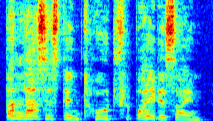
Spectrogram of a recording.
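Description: A man reading an audiobook, voicing a frightened young woman who cries out in high, breathless lines. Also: expressive, a little slow. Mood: passionate.

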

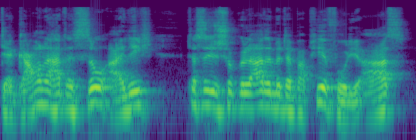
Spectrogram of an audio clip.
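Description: A man's voice: mid-range voice, expressive, normal speed. Man reading a story aloud. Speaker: audiobook narrator. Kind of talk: first-person audiobook reading.

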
